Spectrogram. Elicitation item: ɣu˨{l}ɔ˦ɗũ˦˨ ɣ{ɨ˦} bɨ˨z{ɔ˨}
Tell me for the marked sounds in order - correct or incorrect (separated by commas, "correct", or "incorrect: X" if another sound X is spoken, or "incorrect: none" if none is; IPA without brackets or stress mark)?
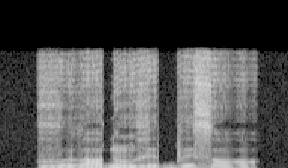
correct, correct, correct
